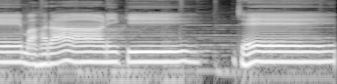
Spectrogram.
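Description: Male voice chanting a devotional invocation in long, drawn-out held notes: two sustained phrases with a short break just before three seconds in.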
